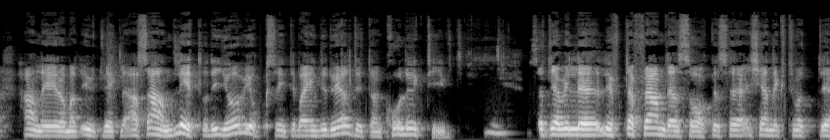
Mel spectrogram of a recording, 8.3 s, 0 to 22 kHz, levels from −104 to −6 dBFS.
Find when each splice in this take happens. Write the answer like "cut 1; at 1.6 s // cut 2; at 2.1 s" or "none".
none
